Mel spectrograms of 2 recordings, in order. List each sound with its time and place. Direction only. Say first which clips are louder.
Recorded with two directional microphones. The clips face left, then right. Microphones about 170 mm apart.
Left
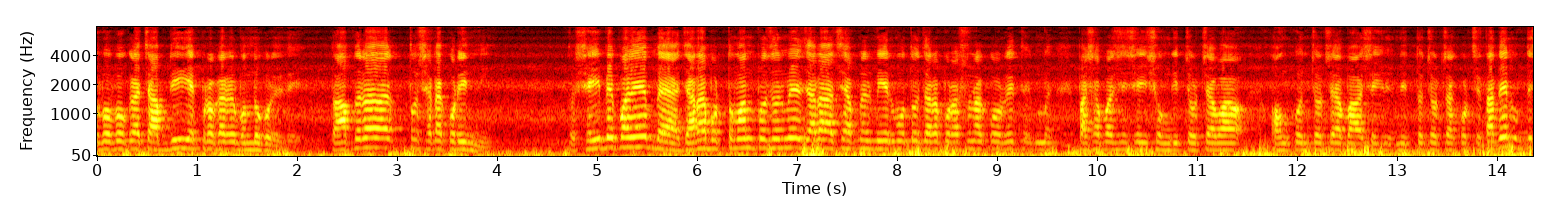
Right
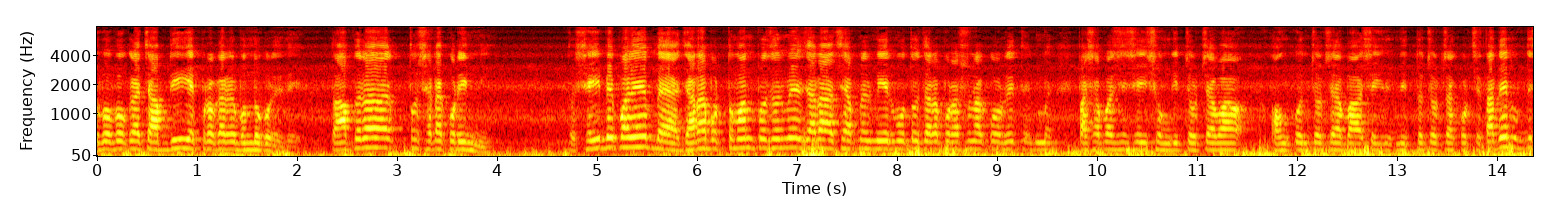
0.0 s speech: right 1 dB; 15° right (ahead or behind)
